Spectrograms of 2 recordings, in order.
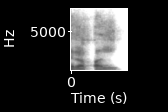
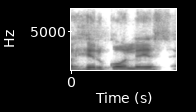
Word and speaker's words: ہرقل: یہ قیصر جو ہے اس کو ہرقل کہا جاتا ہے، ہرقل، اور یہ عربی تلفظ اس کا ہرقل ہے، اور اگر اس کا انگریزی تلفظ کریں تو ہرکولیس ہے.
